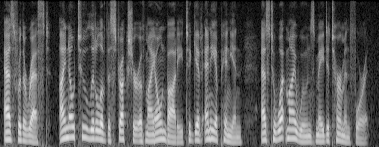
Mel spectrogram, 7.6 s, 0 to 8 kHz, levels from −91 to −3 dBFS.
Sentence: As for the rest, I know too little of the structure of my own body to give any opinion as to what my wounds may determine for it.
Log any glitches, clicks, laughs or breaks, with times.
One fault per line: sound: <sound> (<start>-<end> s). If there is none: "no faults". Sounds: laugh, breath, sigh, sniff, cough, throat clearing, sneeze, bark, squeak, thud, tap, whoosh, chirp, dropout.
no faults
